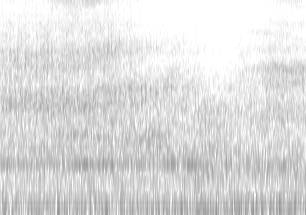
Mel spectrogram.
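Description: Steady low drone of distant vehicle traffic, with a faint thin steady tone that fades out about one and a half seconds in.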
